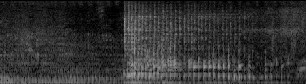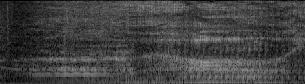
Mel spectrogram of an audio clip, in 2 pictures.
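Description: A loud creature-like roar breaks in about a second in and trails off into long, wavering pitched calls, over a dark, sustained film score.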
